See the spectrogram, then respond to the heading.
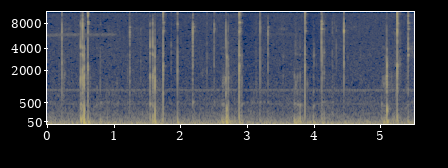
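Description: Long acrylic nails tap the black dropper cap and the body of a small, clear glass dropper bottle held above the mic. The result is an irregular series of quick, sharp, bright clicks with very short ring, over a faint steady hum.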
